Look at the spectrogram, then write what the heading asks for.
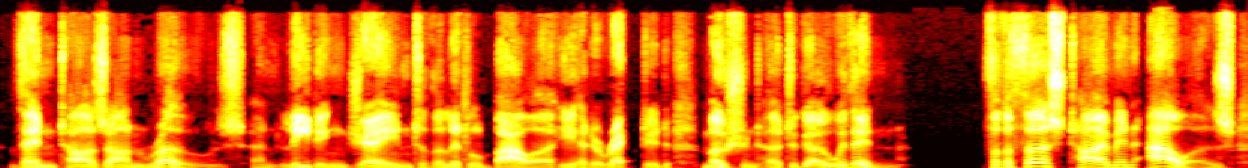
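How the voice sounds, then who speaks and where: Expressive male audiobook narrator, slightly husky. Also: fairly low pitch, dry recording. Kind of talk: scripted storybook narration of an adventure novel.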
